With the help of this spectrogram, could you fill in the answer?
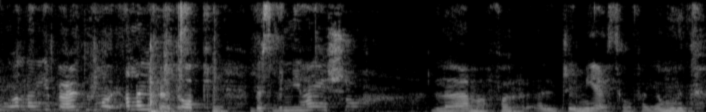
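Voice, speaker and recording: Soft-spoken and high-pitched, a woman talks at a fairly slow pace with lively intonation. Audible room echo and noticeable background noise are present. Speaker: student vlogger. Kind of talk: vlog. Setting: university building. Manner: soft-spoken, speaking quietly.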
